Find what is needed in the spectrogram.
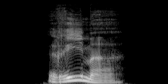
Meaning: a craftsman who makes straps and other leather items
- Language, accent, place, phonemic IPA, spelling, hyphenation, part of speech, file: German, Germany, Berlin, /ˈʁiːmɐ/, Riemer, Rie‧mer, noun, De-Riemer.ogg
